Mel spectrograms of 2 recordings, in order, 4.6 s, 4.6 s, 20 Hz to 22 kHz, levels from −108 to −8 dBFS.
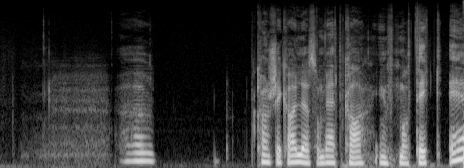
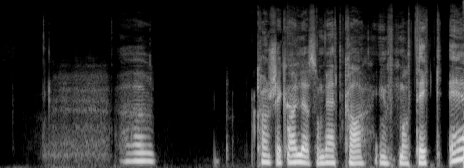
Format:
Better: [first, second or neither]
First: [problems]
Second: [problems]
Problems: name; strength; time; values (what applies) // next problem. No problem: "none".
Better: first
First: none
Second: noise reduction (neural mask model Resemble Enhance denoiser)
